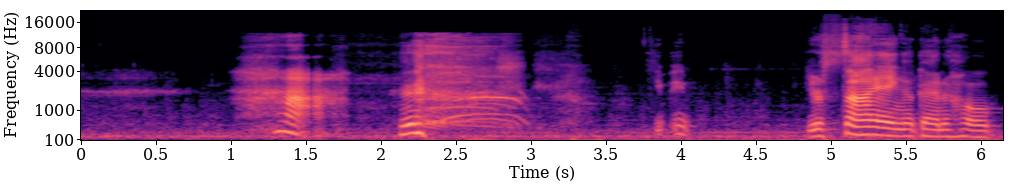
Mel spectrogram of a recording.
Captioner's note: sighs; laughs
